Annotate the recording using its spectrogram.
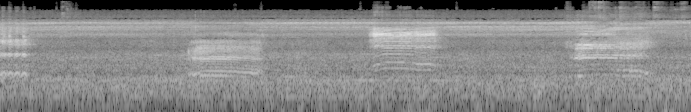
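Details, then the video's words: Sheep giving three quavering bleats, each under a second, roughly two and a half seconds apart, with constant faint hiss between them. "Sheep Sound Effect"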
